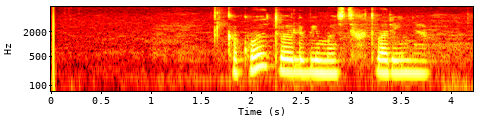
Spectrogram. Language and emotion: Russian, neutral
